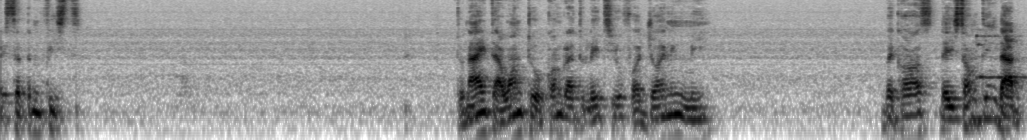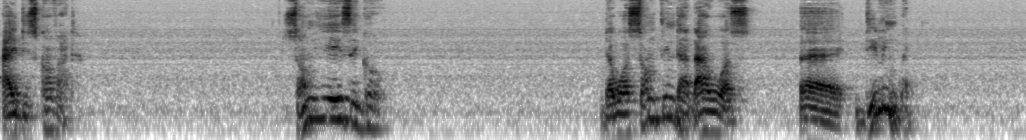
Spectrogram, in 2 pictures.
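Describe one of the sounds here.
A middle-aged man speaks with animation close by, in bursts with pauses.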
